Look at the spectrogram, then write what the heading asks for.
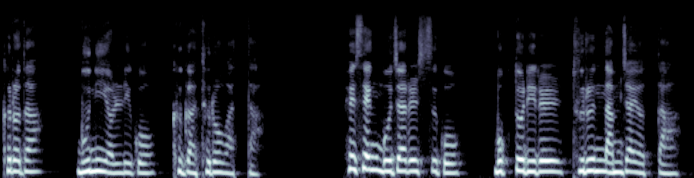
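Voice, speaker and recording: An older woman narrating her own story in an audio drama, calm and reflective. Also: on the high side, unhurried, dry recording, clean studio sound. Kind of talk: scripted first-person audio drama narration.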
